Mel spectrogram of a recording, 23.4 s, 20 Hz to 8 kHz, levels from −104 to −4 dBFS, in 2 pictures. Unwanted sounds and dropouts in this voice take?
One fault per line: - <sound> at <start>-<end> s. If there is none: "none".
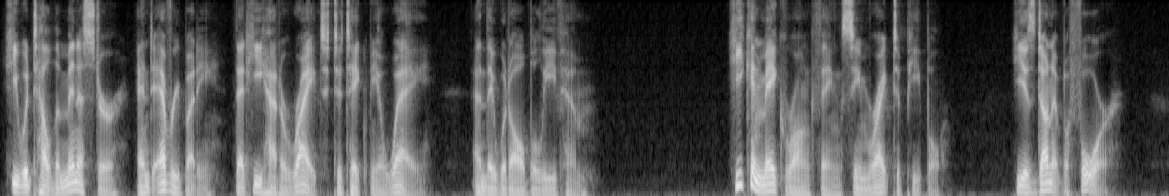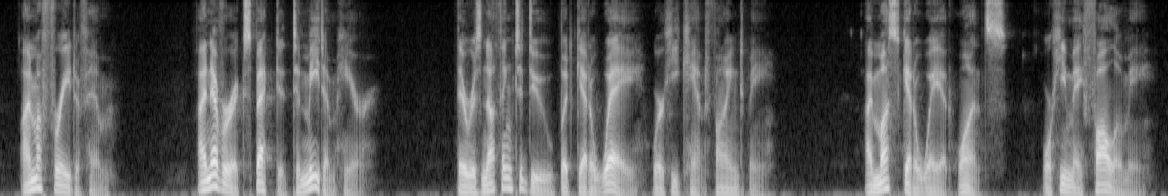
none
